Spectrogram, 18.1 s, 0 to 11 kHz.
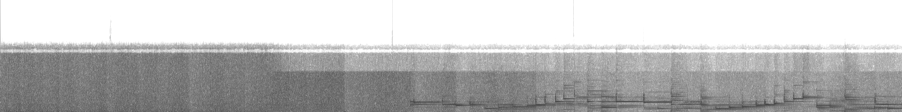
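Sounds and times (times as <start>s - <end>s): shortwave radio static hiss: 0.0s - 18.0s
chiming glockenspiel-like melody: 8.2s - 18.0s.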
